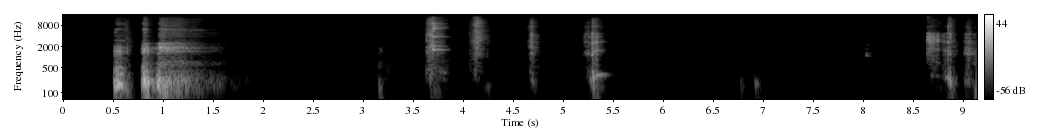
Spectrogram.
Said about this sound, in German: Und ich muss nur mal kurz Nase putzen. Moment, ich bin gleich wieder da.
